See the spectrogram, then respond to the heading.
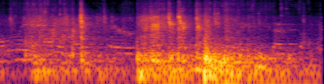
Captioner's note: scraping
